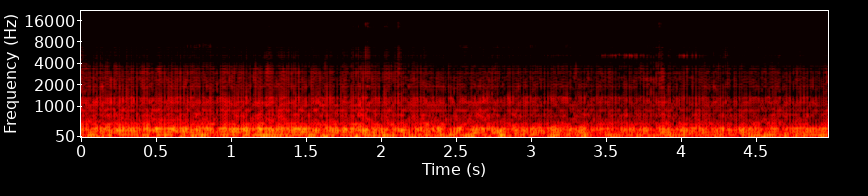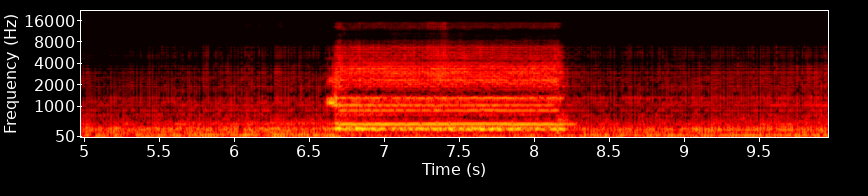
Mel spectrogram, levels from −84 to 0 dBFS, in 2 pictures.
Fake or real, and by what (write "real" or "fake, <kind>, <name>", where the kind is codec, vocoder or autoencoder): fake, vocoder, BigVGAN v2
